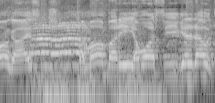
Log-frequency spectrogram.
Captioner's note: man Shouting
